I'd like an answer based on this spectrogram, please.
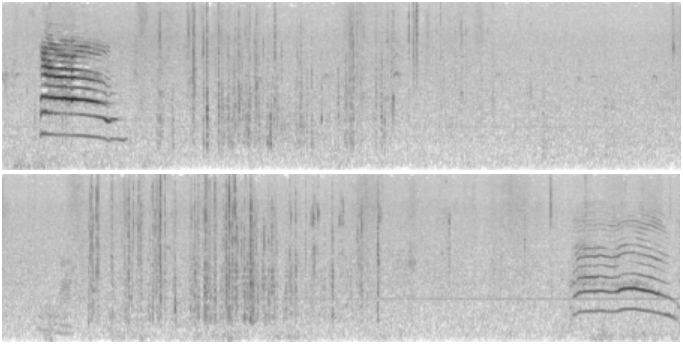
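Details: Hungry free-roaming cats on Japan's Cat Island, gathered on the steps of the island's only store while being fed; two loud, drawn-out harmonic meows, one at the start and one at the end, with rustling and handling noises between.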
